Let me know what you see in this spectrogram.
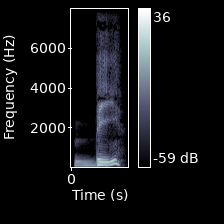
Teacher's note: So if we start voicing before we release the vowel, it turns into a B, and if I exaggerate even more, B, you can hear that the voicing starts before the consonant. However, if I start the voicing later, you will instead perceive this as a P.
